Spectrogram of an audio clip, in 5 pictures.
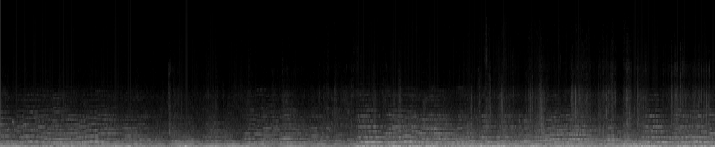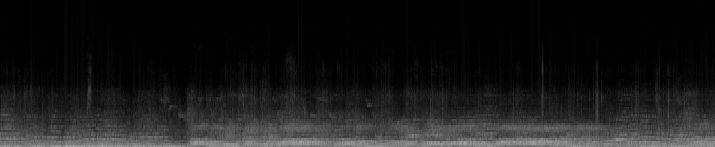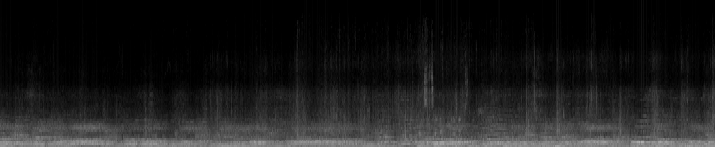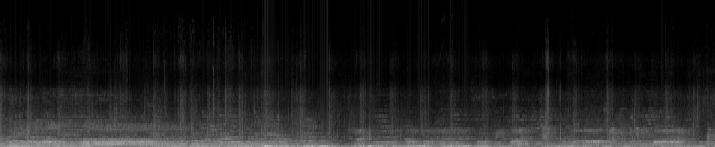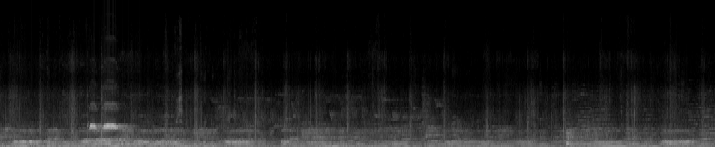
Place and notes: Jardins du château de Versailles, Place d'Armes, Versailles, France - Bosquets mis en musique
Morceau de musique dans un des bosquets.
On entend les promeneurs alentour.
Music playing in one of the groves.
Tourists can be heard nearby.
